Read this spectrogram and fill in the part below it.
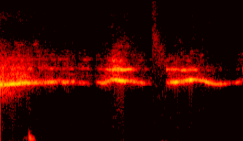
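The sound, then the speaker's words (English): A wind gust imitated by whistling: a steady, fairly high airy tone that wavers and swells in loudness for about two seconds, with a short dip midway. No talking. “Oh, is that a wind gust?”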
